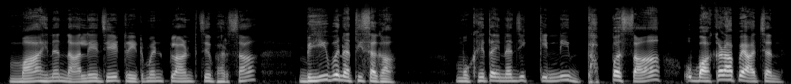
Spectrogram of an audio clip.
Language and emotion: Sindhi, disgusted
